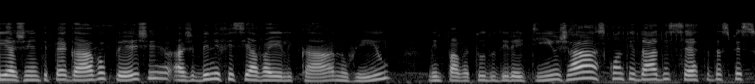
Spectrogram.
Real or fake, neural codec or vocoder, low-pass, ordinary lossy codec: real; none; 7.2 kHz; none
